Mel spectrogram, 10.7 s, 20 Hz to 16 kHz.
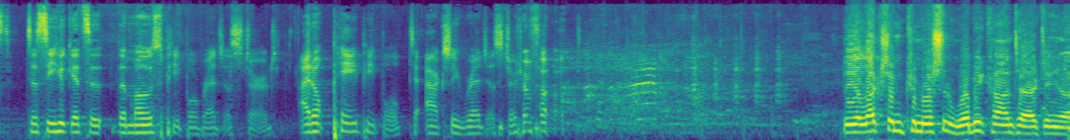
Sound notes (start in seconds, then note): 5.1 laughter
